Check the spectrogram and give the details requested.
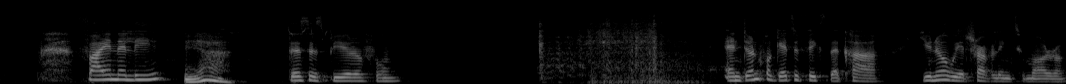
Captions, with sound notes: -Finally! -Yeah! This is beautiful! [car engine fail start] And don't forget to fix the car, you know we traveling tomorrow.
